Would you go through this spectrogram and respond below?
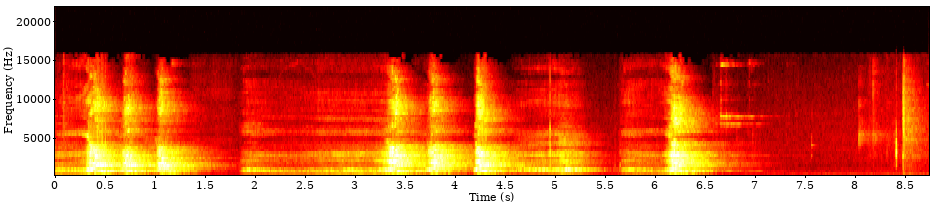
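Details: Brawl between two dogs named Harry and Ferris, with a fast series of sharp rising barks mixed with snarling growls, then the noise fades to quiet near the end.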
